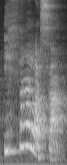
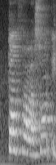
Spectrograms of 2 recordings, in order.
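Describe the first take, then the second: First: "thalassa" accented on its first syllable, THA, then falling; third-last syllable stress. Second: "thalasson" with the accent moved onto its last syllable; stress moved to ending. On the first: Teacher introduces a noun, stress on third syllable from end. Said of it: "accent on the third syllable". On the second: Teacher shows possessive plural, stress dropped to the last syllable. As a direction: stress the final "son" in "thalasson". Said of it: "first syllable from the end". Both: Shown as a demonstration.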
